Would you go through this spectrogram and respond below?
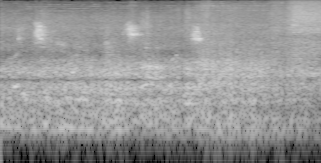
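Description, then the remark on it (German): A subway train pulls away, its steady rumble filling the space while brief high-pitched squeals recur every second or so over the constant roar. “Die U-Bahn fährt an.”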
